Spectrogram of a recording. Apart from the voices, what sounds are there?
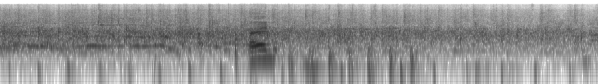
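audience applause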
